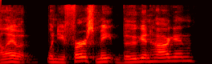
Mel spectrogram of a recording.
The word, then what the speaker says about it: Bugenhogen: when you first meet Bugenhogen. They say his name now. Now we know how we know how to say his name. We were always Booenhogen.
